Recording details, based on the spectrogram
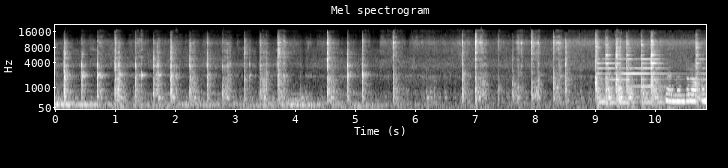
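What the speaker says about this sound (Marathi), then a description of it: "इथे तेल गरम झाल्याच्या नंतर आपण लसूण टाकणार आहे। त्यानंतर आपण याला थोडंसं हलवून घेऊ।" Garlic in hot oil stirred with a metal utensil while making makka chaat: sharp, irregular clinks and scrapes against the pan over a soft sizzle, growing busier toward the end.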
